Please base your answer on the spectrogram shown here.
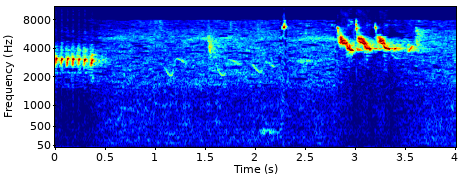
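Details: Female violaceous euphonia calling her mate: a quick buzzy trill of high notes opens, then soft scattered chips, and a bright burst of sharp, descending high chips near the end.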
